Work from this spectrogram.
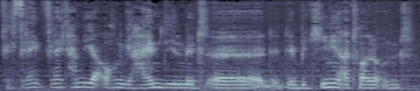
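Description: A man co-hosting a casual comedy podcast, rambling through deadpan jokes with many fillers and restarts. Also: medium pitch, a little fast, creaky. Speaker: podcast co-host.

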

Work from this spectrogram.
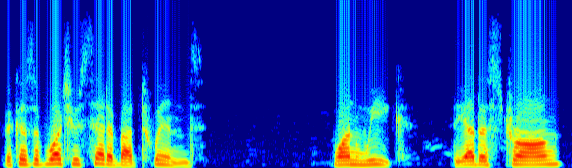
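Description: A man's voice: high voice, fairly even intonation, moderate pace, dry recording, natural voice. A man voicing a noble, resolute warrior woman in a fantasy audiobook, earnest and solemn, on a muffled recording. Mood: gentle, trusting.

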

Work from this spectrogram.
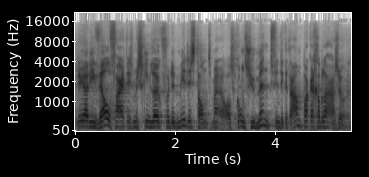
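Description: A man's voice: fairly high pitch, moderate pace. A Dutch man performing a chatty, wry cabaret monologue full of asides, recorded live on stage. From Netherlands. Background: audience laughter and applause.

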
